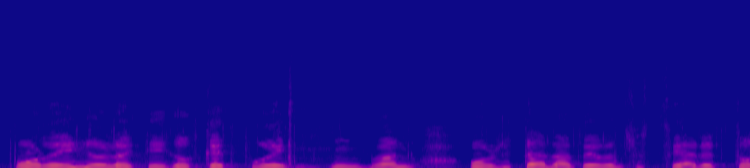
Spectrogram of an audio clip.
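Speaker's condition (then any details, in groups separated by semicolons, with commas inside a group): Cerebral palsy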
